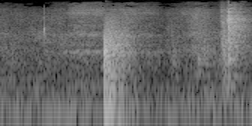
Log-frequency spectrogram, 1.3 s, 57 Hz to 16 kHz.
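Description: A drawer aboard a Princess F45 motor yacht slides and shuts with one firm thump, followed moments later by a softer second knock, close up in a quiet cabin.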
